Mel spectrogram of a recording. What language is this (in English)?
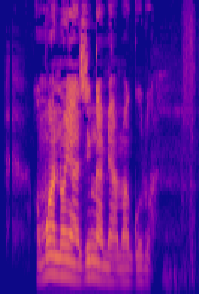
Ganda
